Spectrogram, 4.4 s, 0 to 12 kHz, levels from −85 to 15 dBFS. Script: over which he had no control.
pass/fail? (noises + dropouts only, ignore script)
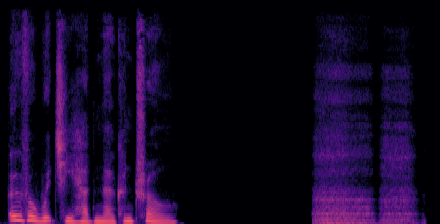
fail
